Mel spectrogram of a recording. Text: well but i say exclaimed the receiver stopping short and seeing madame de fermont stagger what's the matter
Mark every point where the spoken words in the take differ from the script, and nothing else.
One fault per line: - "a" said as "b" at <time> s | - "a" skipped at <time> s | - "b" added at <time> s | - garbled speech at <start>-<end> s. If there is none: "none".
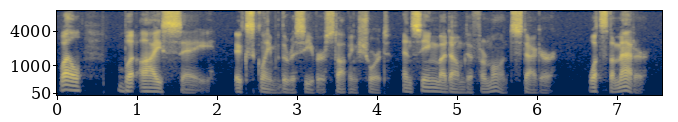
none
